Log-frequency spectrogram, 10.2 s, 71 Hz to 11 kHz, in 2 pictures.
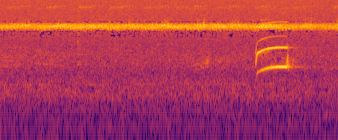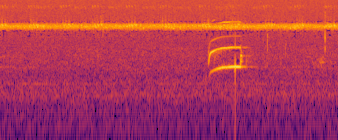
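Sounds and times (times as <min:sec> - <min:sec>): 
little owl giving upward-sweeping slightly nasal calls: 0:03.8 - 0:04.6, 0:08.2 - 0:08.9.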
